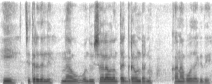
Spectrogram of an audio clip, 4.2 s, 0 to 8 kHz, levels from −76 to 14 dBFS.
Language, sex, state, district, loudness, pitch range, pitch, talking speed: Kannada, male, Karnataka, Koppal, -19 LUFS, 145-155 Hz, 150 Hz, 115 wpm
